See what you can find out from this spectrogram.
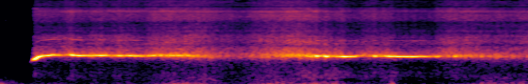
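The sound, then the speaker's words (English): A steady, high-pitched lip whistle holds one sustained note for about five seconds, wavering slightly in pitch, as something is brought closer to the mouth to see when the whistle stops, over a soft rumbling background with no talking. “and it's like whistle, and then bring it closer to your mouth as you whistle and see when it stops.”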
